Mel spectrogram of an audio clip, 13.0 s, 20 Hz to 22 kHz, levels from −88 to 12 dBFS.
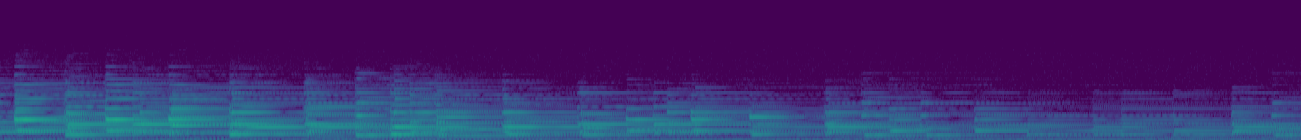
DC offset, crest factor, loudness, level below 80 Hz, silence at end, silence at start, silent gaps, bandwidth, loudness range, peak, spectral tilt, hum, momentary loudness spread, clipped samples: under 0.1%; 18 dB; -39 LUFS; -60 dBFS; 0 s; 0 s; none; 13.5 kHz; 13 LU; -20 dBFS; -8 dB/octave; none; 16 LU; under 0.1%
